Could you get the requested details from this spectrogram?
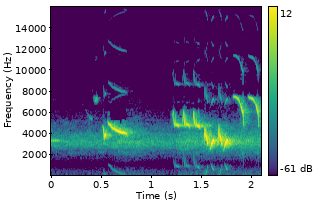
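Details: Yellow bunting from East Asia: one drawn-out high note, a pause, then a fast jumble of bright chirps rising at the end, against a constant high hiss.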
